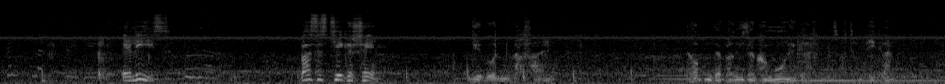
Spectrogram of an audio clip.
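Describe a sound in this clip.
A young man speaks urgently and close.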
